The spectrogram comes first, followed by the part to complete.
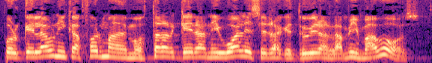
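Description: A man's voice: high-pitched, a little fast, vocal fry, fairly bright tone. An older man with an Argentine accent, chatting casually and telling anecdotes on the radio. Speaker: veteran radio and dubbing professional.

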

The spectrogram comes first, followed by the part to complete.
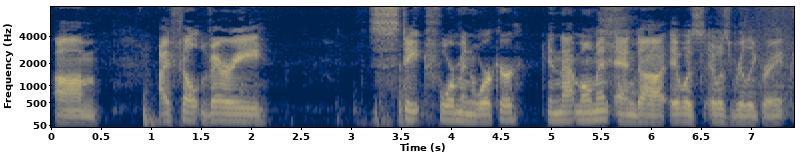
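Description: A man with a very bright, forceful voice at a middle pitch, recorded dry. He chats casually as an interview guest, telling his own story in a halting, rambling way with self-corrections. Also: steady tone, no room sound. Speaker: podcast guest, hobby camper builder. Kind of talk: casual chat, personal storytelling.

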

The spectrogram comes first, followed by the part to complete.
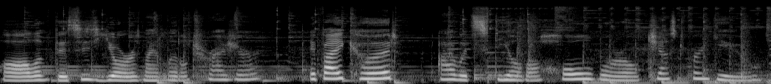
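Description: A woman's voice: mid-range voice, takes it slowly, warm tone, lightly acted. A woman voicing a doting, coaxing bat mother with a dramatic manner in a cartoon comic dub. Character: doting, smooth-talking adult female bat mother. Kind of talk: animated comic dub acting. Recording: music bed behind voice.

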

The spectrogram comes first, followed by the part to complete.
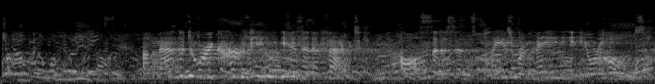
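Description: A woman's voice: sits high, slow pace. A woman voicing an impersonal, stern public announcement system in a game. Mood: impersonal, official. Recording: echoing distant loudspeaker over crowd.

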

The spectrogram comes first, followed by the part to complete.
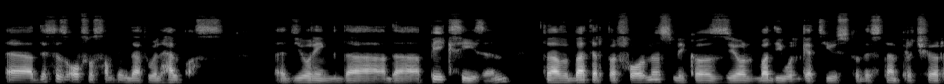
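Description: Low-voiced Lebanese man in his forties. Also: dry recording. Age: 40s. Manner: hesitant, many fillers, storytelling. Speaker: podcast guest. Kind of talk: casual interview talk.

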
